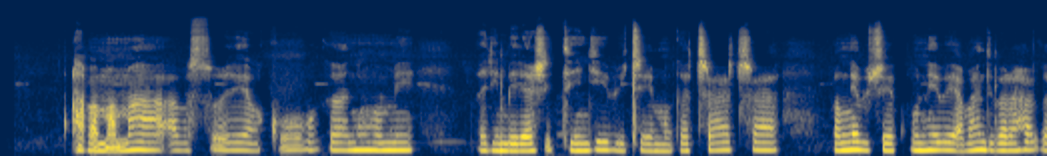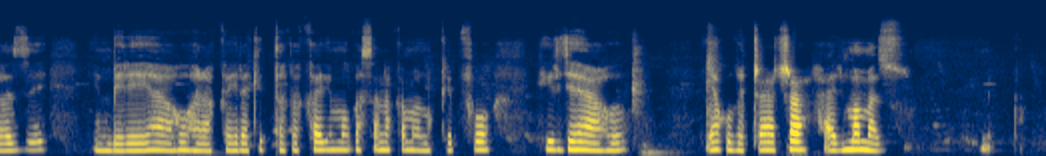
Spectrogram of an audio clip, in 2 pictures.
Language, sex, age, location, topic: Kinyarwanda, female, 25-35, Kigali, health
